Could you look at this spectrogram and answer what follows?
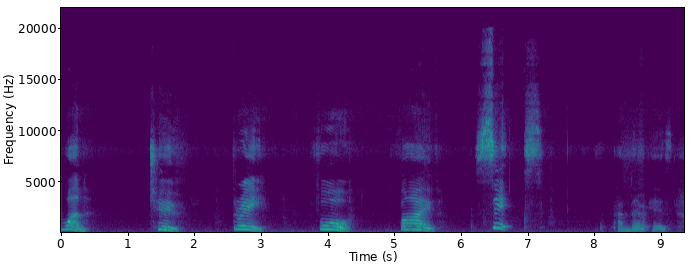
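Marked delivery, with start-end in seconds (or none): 0.0-7.2 big, very deliberate, slow, loud shout, pitched up. Counting aloud with the nursery class to check an answer: shouting numbers. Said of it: "Shout out those numbers for me".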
